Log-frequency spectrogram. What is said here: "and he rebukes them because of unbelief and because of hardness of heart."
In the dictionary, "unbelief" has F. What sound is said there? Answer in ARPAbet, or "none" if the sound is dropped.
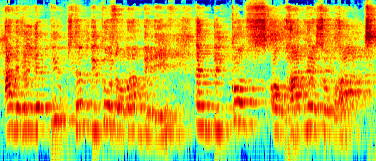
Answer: none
